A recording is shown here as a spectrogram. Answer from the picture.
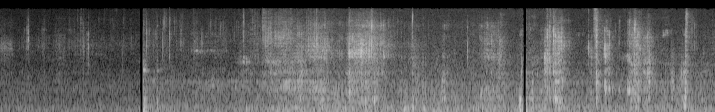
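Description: Close-up eating sounds: bites and chewing with crisp crunches, starting about a second in. A few louder crunches come in the middle.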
